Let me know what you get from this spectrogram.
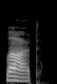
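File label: "lat", British English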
